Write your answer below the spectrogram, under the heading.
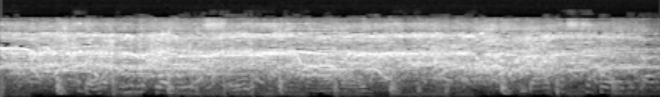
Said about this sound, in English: Screaming teenagers would pile into Times Square, either inside MTV's fishbowl-like studio or out on the street, shrieking for favorite pop stars and their videos.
